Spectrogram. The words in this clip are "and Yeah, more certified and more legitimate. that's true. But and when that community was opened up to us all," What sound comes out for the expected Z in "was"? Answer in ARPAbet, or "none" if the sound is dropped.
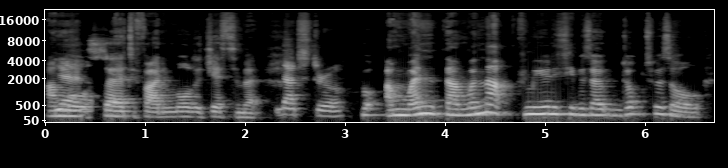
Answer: Z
